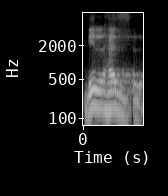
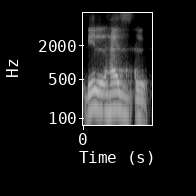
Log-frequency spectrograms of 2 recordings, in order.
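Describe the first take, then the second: First: The word ends on a bare l sound. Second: The same.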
